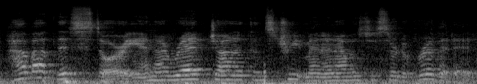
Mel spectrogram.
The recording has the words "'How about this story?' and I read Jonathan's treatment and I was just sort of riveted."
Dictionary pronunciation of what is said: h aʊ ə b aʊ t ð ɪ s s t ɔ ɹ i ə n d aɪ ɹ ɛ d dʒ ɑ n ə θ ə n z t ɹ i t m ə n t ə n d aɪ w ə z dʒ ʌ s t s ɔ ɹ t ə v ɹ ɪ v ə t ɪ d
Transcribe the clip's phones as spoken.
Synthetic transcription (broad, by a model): h aʊ ə b aʊ t ð ɪ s s t ɔ ɹ i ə n aɪ ɹ ɛ d dʒ ɑ n ə θ ə n z t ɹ i t m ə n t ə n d aɪ w ə z dʒ ʌ s t s ɔ ɹ t ə v ɹ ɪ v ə t ɪ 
